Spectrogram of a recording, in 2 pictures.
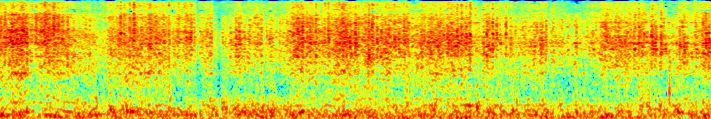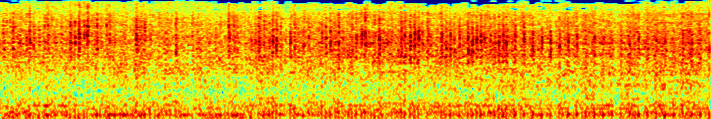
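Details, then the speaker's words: Neglected riding mower revived with spindles rebuilt using grade eight hardware and blades refitted: a steady, even engine drone under cutting load with no misses, knocks or surging, running and mowing evenly. "but it seems to be running good and mowing good it mows evenly"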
